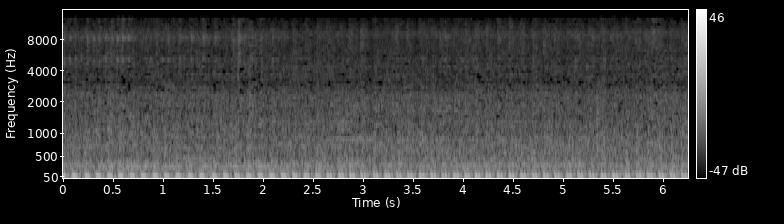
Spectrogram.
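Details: Small single-cylinder motorcycle idling after it had stalled. The old spark plug was burnt clean on a stove flame and refitted, gap set to a fingernail's thickness, and the valve clearance loosened slightly. Steady even putter, about ten beats a second, no misses or rattles; healthy idle.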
